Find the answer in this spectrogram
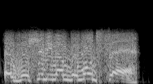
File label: voice message commander contused, crew tanks polish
